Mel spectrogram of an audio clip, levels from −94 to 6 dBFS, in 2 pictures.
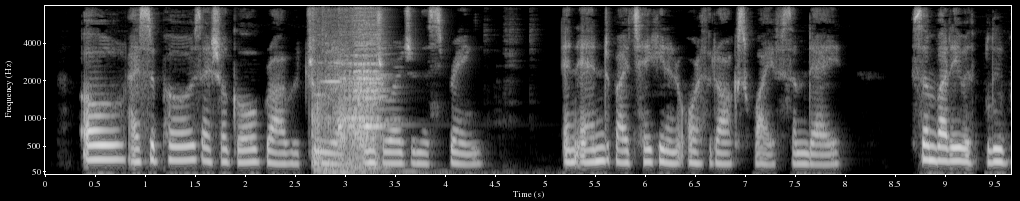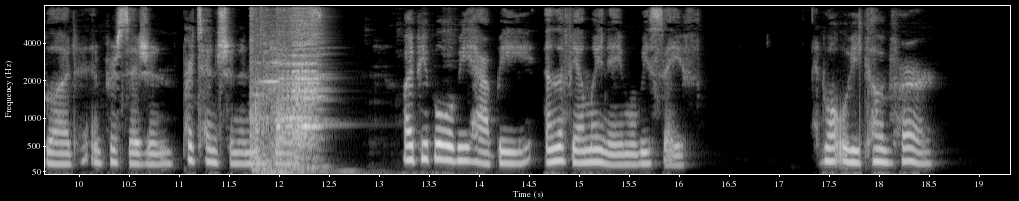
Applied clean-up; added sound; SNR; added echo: classical method log-MMSE.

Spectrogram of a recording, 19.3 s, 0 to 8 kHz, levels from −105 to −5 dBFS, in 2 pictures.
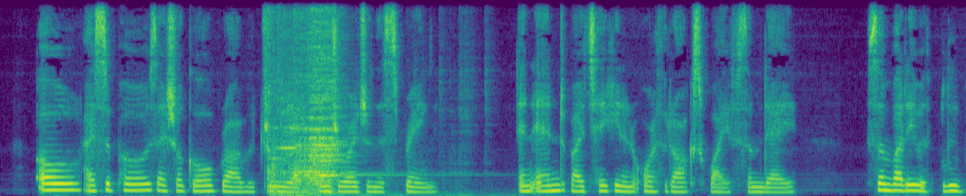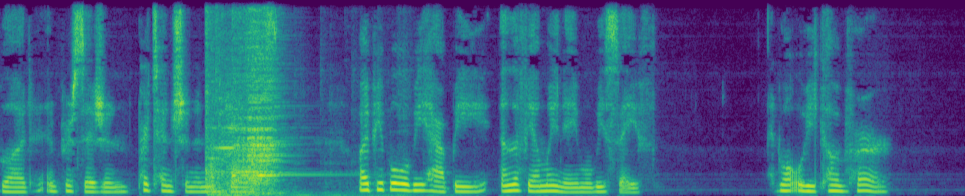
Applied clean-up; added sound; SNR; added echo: none; Dishes, pots, and pans; 2 dB; none.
